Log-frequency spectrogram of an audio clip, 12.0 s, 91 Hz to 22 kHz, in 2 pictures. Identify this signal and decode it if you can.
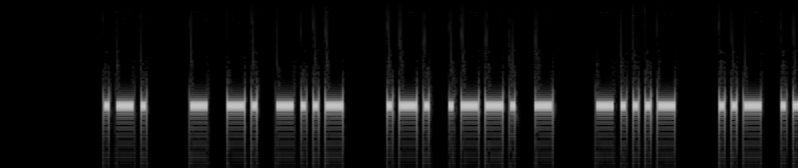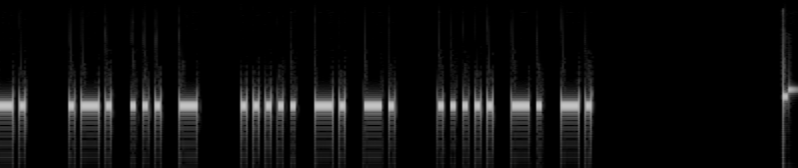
Morse code, heard as a keyed tone, about 26 wpm, 700 Hz. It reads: R TNX RPT <BT> UR RST 5NN 5NN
